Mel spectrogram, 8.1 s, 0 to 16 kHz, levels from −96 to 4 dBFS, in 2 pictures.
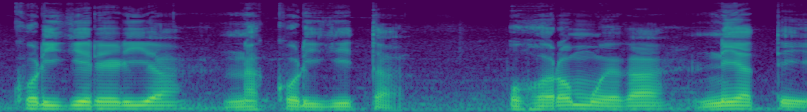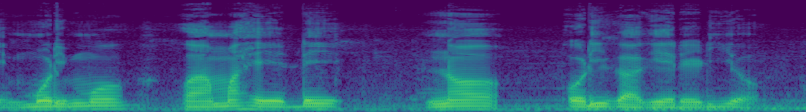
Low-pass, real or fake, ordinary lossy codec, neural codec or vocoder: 14.4 kHz; real; none; none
